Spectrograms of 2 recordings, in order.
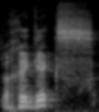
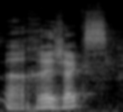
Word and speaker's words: regex: Alors, certains prononcent regex. Certains prononcent réjex.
